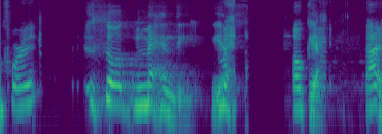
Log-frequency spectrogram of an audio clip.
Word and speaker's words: mehndi: So is it pronounced Mehndi? Like the other name for it? So Mehndi, Meh.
